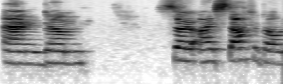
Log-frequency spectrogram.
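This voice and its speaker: With a New Zealand accent, a woman speaks at a fairly high pitch in a bright, sharp tone. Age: 70s. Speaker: author and hypnotherapist. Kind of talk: interview.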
